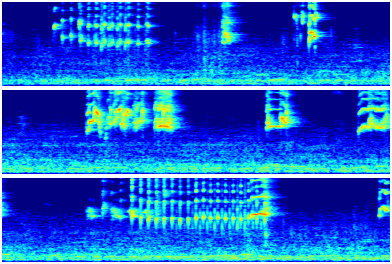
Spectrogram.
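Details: Lovebird chicks kept by a breeder, giving harsh, raspy, buzzy bursts in irregular spells, about ten bursts scattered across the stretch, some short and clipped, others drawn out and stuttering, over a quiet low background hum.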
